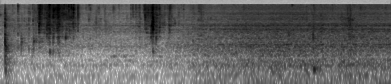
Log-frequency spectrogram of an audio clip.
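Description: Soaked rice tipped into a pot of boiling water while making beef yakhni pulao, giving a few soft splashes and wet squishes near the start over a steady low bubbling rumble, with no talking.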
